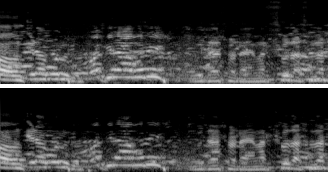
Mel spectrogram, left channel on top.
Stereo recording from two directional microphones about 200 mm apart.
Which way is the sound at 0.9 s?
65° left (ahead or behind).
